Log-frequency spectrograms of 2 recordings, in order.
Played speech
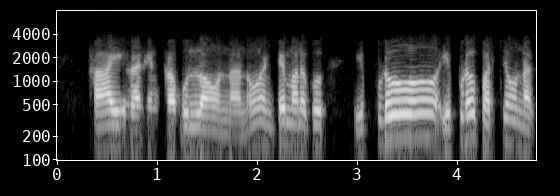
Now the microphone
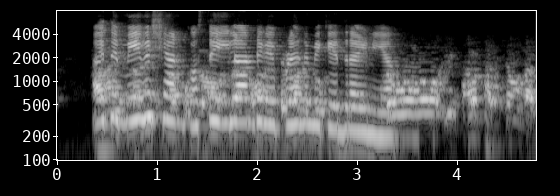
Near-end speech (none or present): present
